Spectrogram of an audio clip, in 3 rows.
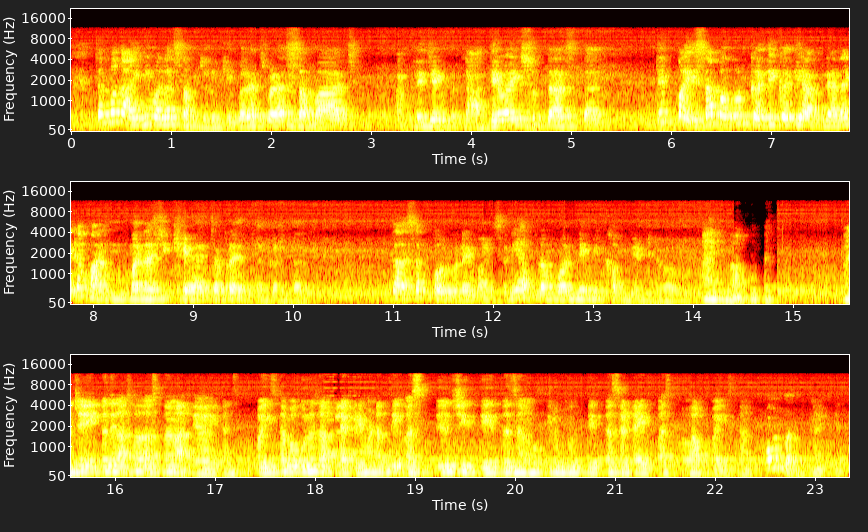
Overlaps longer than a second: none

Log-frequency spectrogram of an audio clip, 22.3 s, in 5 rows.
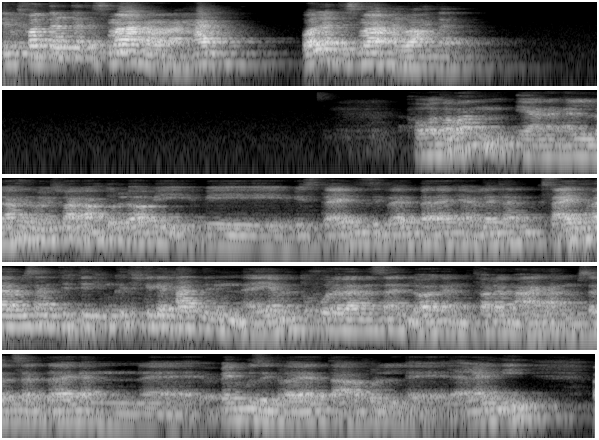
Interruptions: none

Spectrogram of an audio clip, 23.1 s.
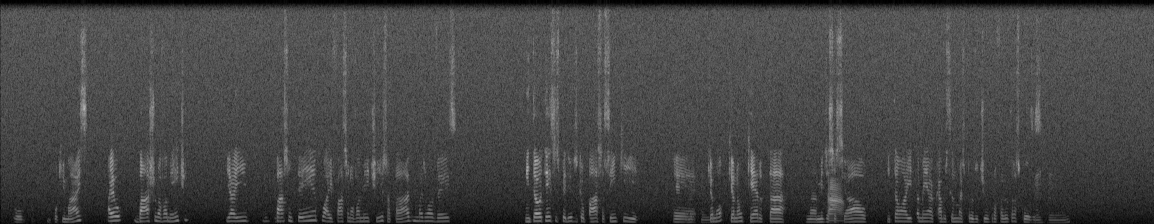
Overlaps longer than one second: none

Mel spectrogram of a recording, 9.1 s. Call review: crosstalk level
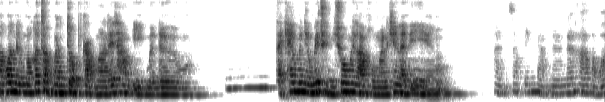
none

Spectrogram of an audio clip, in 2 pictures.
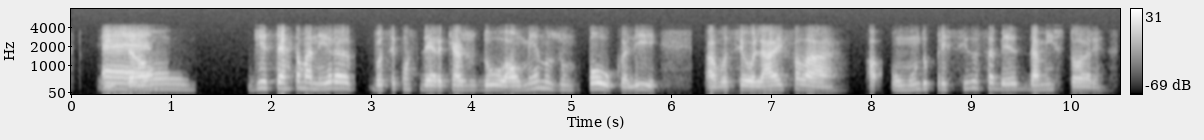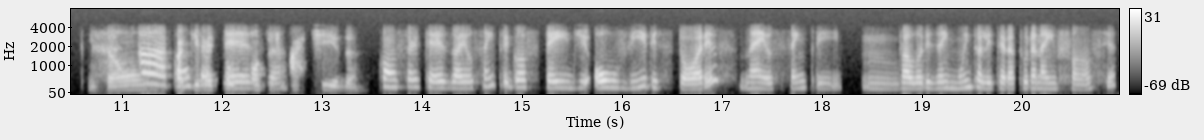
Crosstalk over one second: present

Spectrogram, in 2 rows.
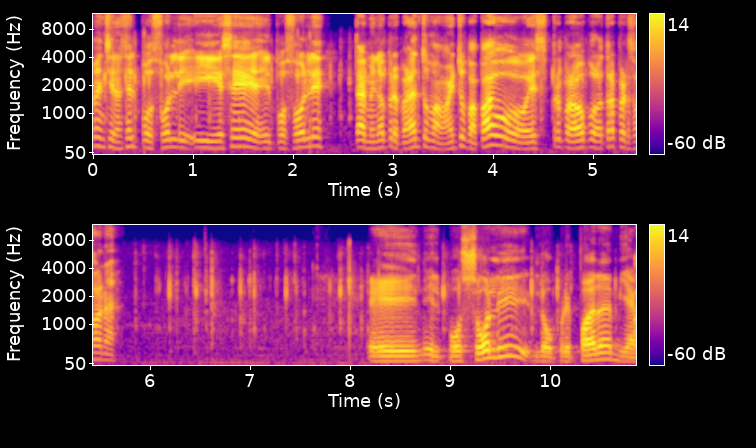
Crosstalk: none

